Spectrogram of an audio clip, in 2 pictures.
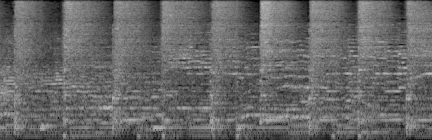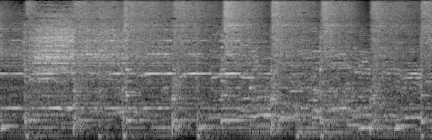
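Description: Live band playing Latin music: a drum kit keeps a steady beat under electric guitar, with no singing in this stretch.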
